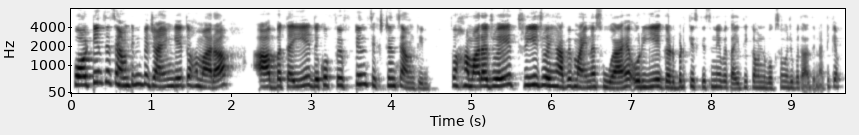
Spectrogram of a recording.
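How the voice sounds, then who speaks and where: A woman teacher explaining puzzles step by step in a brisk, coaxing way, talking straight to her students. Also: a little high, fairly bright tone. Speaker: online teacher. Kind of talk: classroom lesson explaining puzzles.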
